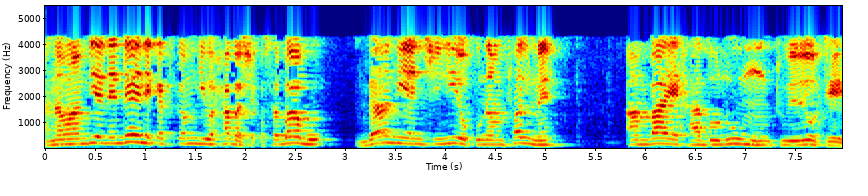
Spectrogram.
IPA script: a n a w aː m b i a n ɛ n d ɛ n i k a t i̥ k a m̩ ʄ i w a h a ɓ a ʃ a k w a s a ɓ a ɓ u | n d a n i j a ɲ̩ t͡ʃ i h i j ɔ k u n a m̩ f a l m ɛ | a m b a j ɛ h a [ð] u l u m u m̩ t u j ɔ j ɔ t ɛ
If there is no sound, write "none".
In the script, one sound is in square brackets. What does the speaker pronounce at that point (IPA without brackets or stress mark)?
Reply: ð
